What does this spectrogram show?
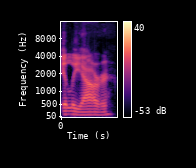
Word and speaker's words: Illari: Thursday was it after yes of course it's pronounced ilyar which I don't think sorry echo says iliari when she transforms into her oh does she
